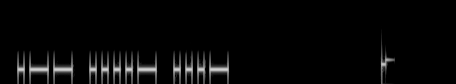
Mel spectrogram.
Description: Morse code, heard as a keyed tone, about 20 wpm, 700 Hz. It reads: W4V
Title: Three Challenging Letter-Number Combinations 20wpm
